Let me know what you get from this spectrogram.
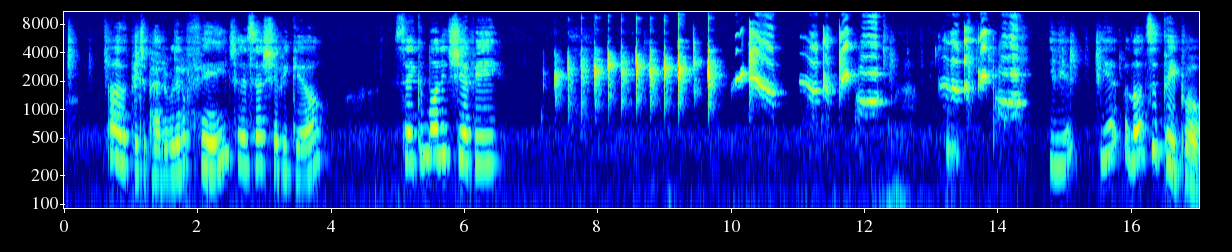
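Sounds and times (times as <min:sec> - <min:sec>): parrot chirping: 0:07.2 - 0:12.4, 0:13.1 - 0:14.5
parrot whistles and squawks: 0:07.3 - 0:12.4, 0:13.1 - 0:14.5.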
